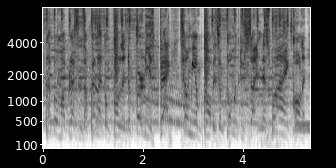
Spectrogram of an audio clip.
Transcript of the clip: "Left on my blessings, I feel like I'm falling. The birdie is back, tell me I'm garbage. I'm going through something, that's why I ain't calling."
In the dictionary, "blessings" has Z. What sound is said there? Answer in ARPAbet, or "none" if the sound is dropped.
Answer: Z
